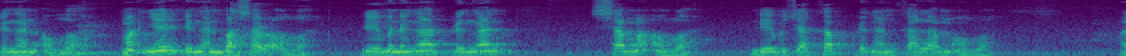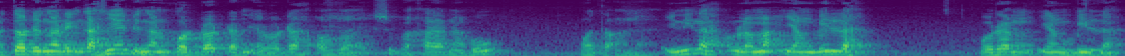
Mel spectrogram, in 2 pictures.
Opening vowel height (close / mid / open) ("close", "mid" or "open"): mid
